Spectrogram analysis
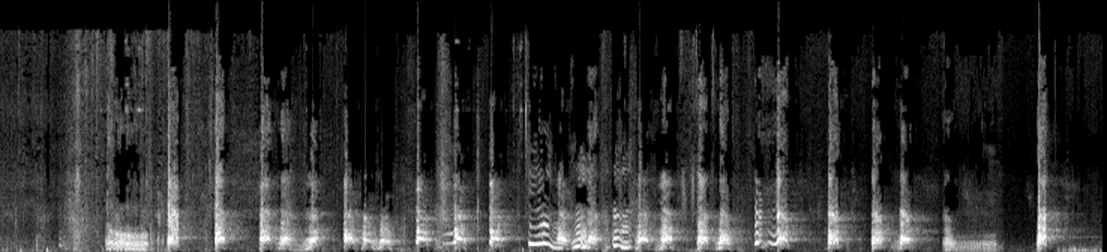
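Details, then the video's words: Male dogs in a backyard defending their territory, a dense run of loud barks and yelps, some rising and wavering whines, about one bark every half second, with brief growls and a voice shouting to stop. "Defending their territory"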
